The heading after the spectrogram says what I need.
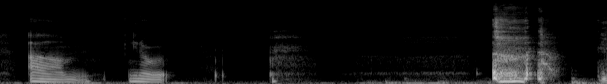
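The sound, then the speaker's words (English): A few harsh coughs come in separate bursts, with quieter throat noises and breaths between them and a louder, rougher cough near the end. “I should keep track of how many times I have to stop to cough.”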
